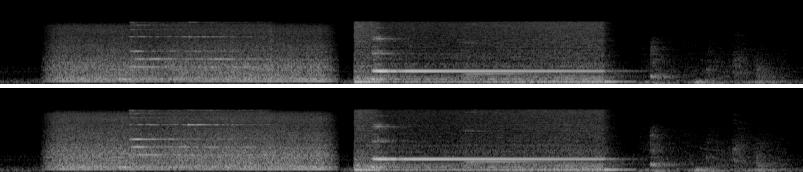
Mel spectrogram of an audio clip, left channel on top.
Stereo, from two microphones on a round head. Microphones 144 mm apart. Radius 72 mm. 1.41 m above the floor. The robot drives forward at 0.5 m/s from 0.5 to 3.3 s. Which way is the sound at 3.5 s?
20° left (ahead or behind).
